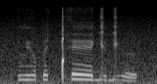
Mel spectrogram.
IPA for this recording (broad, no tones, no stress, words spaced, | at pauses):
lʲɔpɛ ǃʰɛːɡʲɔɡʲɵː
